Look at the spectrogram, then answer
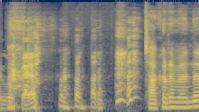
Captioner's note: laughs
